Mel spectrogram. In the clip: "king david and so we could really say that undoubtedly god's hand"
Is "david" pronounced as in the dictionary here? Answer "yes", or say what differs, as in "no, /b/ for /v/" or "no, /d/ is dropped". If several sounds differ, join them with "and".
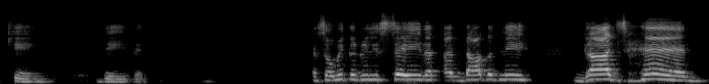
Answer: yes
